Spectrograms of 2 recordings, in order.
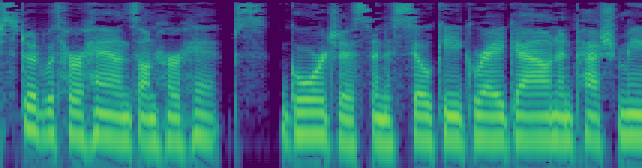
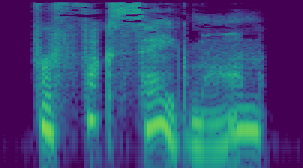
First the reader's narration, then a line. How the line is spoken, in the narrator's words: Bryce muttered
